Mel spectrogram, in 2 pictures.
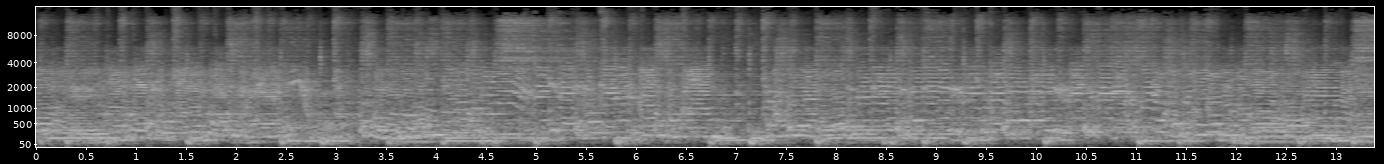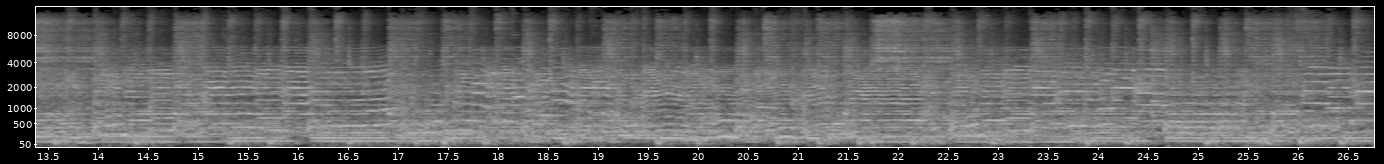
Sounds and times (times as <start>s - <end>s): Guitar: 0.0s - 26.7s.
